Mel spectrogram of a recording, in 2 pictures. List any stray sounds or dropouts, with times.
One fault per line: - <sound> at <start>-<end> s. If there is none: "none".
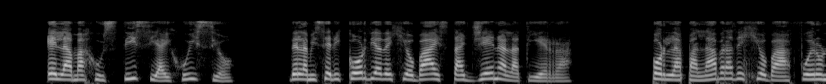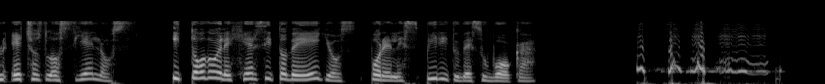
- bark at 14.6-16.2 s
